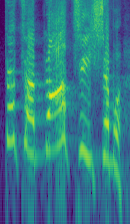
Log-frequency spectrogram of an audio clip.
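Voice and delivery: high-pitched mock accusation; mocking leftist. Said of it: "some leftist is like".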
